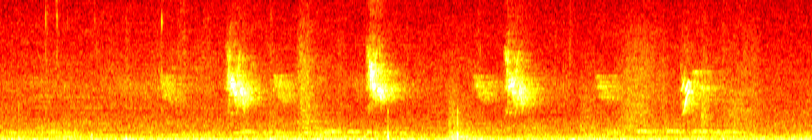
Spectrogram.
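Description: Bird chirping: four short, high, falling chirps, roughly a second apart, over a steady low electrical hum.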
